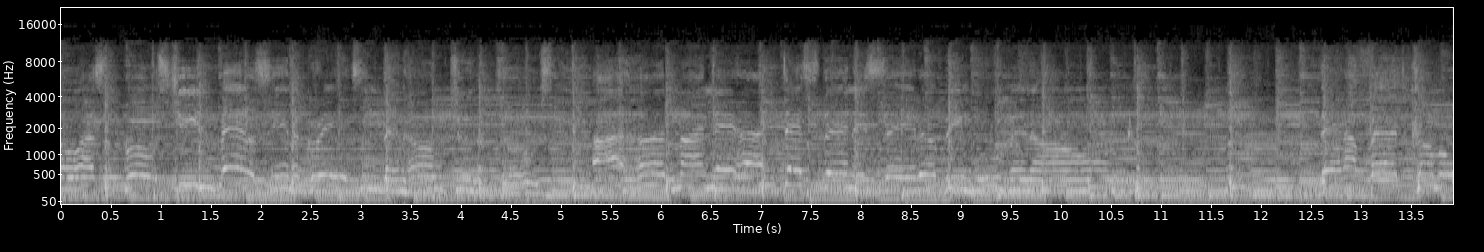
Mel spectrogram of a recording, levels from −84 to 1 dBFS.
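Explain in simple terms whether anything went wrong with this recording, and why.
Nothing went wrong here.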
